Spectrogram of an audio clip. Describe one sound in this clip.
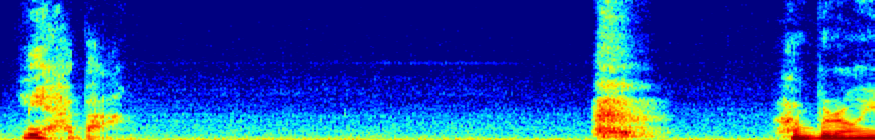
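A middle-aged woman speaks softly, close by.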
